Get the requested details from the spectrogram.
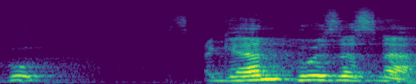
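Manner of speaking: put-on Scottish accent. Answering a group's 'beam me up' call, in Scotty's Scottish accent. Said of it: "So a Scottish accent comes on".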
